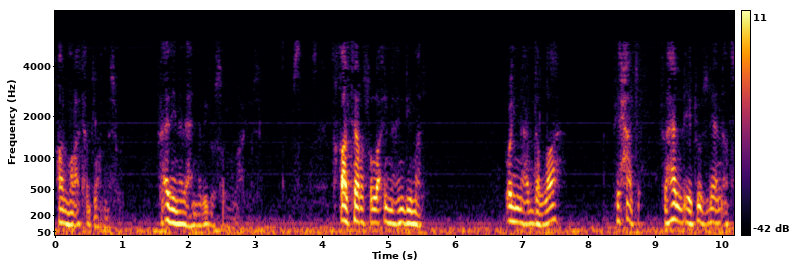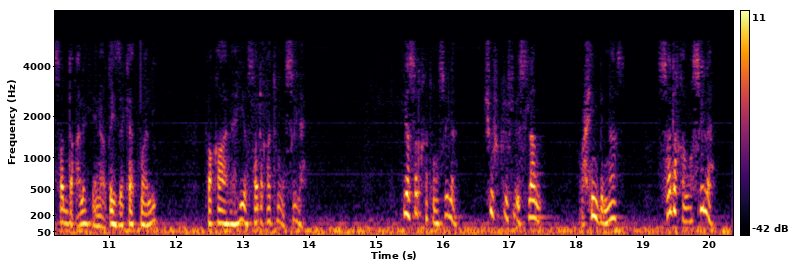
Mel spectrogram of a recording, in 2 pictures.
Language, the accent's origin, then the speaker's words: Arabic; Kuwait; عندنا في الكويت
